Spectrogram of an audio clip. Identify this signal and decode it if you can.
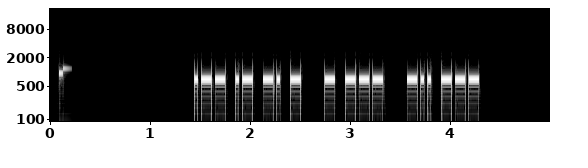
Morse code, heard as a keyed tone, about 34 wpm, 700 Hz. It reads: WANT TO DO
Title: Sets of 3 Words 35wpm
